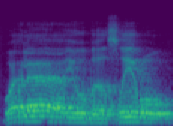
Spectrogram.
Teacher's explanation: ബഇൻ്റെ സുക്കൂൻ ഖൽഖല സുഗ്റ നൽകി ശബ്ദം ചലിപ്പിക്കണം. സ്വാദ് തഫ്ഖീമിൻ്റെ അക്ഷരമാണ്, ഇസ്തിഅലാഇൻ്റെ 7 അക്ഷരങ്ങളിൽപ്പെട്ടതാണ്. കസ്ർ വന്നതിനാൽ കുറഞ്ഞ തഫ്ഖീം കൊടുക്കുക.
